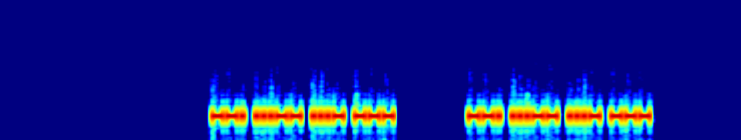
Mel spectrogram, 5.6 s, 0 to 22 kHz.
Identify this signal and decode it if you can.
Morse code, heard as a keyed tone, about 46 wpm, 700 Hz. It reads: G3VO G3VO
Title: DXCC-100 Call Signs - 4 Characters - Repeated 2x - 45wpm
